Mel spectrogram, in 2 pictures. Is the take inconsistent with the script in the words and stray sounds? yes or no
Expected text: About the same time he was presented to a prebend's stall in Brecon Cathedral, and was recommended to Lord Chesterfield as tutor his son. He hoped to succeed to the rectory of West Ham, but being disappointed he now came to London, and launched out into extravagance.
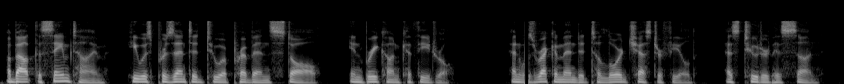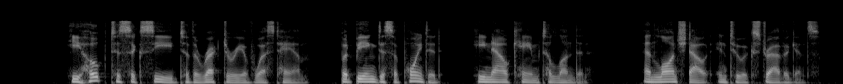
yes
